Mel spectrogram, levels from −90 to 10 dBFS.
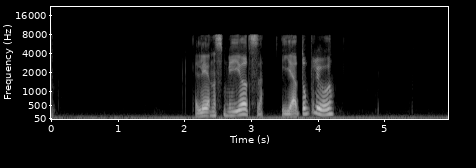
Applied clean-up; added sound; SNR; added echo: neural diffusion model UNIVERSE++.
